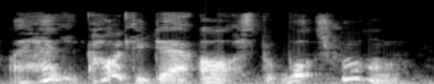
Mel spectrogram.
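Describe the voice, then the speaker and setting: A woman's voice: fairly high pitch, huge pitch swings, moderate pace, a little hiss or hum, pitched above the performer's own voice. A fretful young Viking boy groans and fusses in a raised voice, as a woman reads a storybook. He is dramatic and easily alarmed. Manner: groaning, fussy.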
